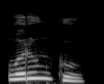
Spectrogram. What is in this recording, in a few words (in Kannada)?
"ಒರುಂಕು", Kannada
